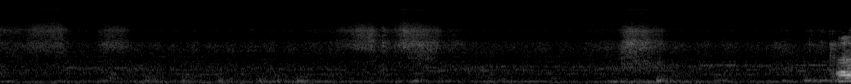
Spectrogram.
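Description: A duster rubs writing off a classroom board in several soft, scratchy strokes, faint and spread across the moment with brief pauses between passes.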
